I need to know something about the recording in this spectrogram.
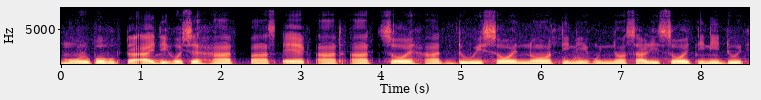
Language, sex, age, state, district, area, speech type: Assamese, male, 18-30, Assam, Sivasagar, rural, read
